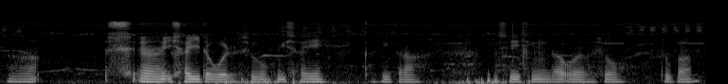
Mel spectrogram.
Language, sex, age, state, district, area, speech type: Manipuri, male, 30-45, Manipur, Chandel, rural, spontaneous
